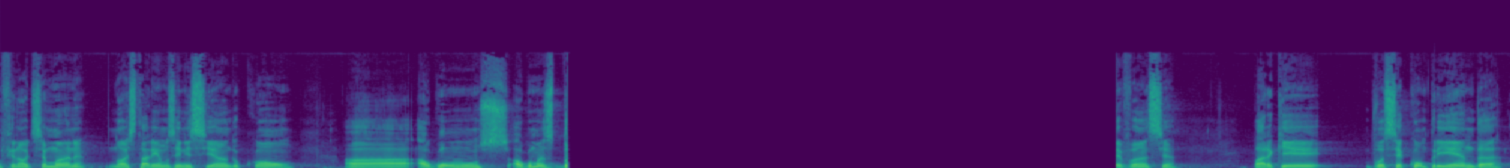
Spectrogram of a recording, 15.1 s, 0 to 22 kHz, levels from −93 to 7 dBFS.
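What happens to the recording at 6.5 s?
At 6.5 s the audio is in the middle of an audio dropout to silence running from 5.67 s to 11.16 s, about 5.5 s lost. The sound cuts off abruptly and returns just as abruptly, with silence between and no room tone. The input was likely lost while recording continued writing silence. On a waveform this shows as a flat line; on a spectrogram, a uniformly black band across all frequencies.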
